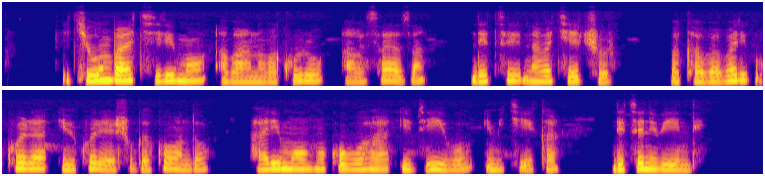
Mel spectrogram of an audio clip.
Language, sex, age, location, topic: Kinyarwanda, female, 25-35, Kigali, health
